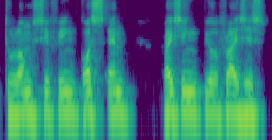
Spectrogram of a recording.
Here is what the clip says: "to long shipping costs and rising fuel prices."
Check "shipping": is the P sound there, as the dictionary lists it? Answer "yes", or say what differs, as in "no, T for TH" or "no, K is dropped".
no, F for P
